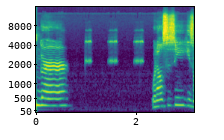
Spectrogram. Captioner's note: crickets chirping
